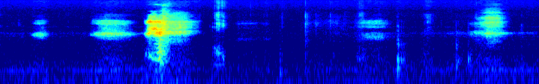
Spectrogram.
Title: My boss and me sneezing tonight both full of flu either me or her sneezing and one point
